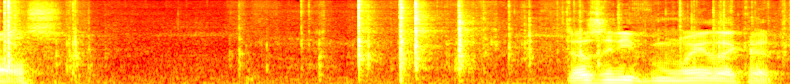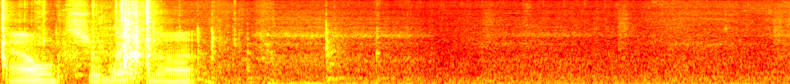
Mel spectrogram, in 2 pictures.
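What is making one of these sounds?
Plastic packaging crinkles as it is unwrapped.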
